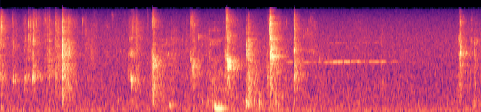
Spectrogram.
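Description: Close-miked chewing and wet lip-smacking: a mouthful of food eaten, with a run of irregular short clicks and smacks that thins out after about four seconds.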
